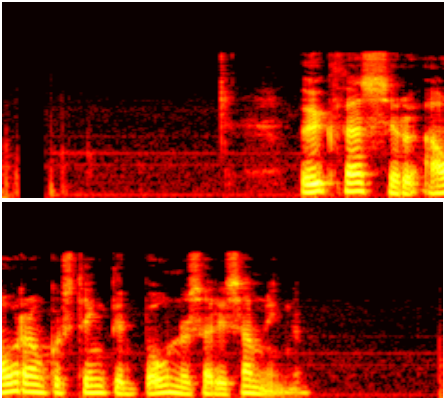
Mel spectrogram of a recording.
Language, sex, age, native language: Icelandic, male, 40-49, Icelandic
